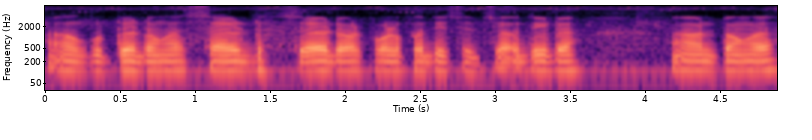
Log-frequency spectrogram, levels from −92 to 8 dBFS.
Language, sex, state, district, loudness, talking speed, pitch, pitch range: Odia, male, Odisha, Malkangiri, -17 LUFS, 135 wpm, 110 Hz, 105-110 Hz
